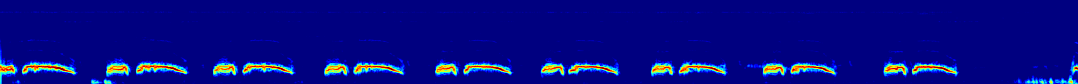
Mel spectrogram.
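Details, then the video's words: Spotted dove call played to attract other doves: eleven evenly spaced phrases, each a short note joined to a longer arched coo, repeated roughly once a second before ending in low rustling. "Suara pikat burung tekukur"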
